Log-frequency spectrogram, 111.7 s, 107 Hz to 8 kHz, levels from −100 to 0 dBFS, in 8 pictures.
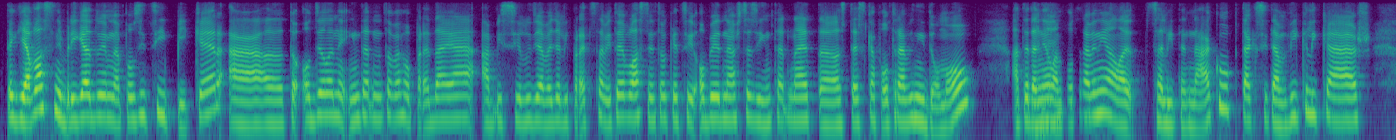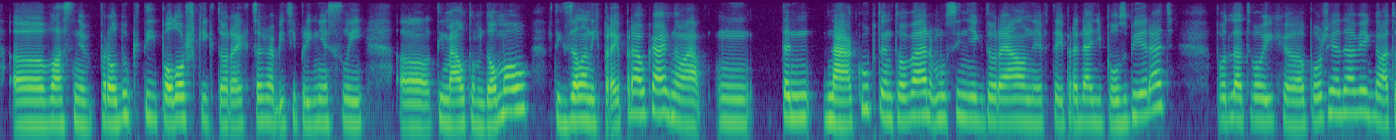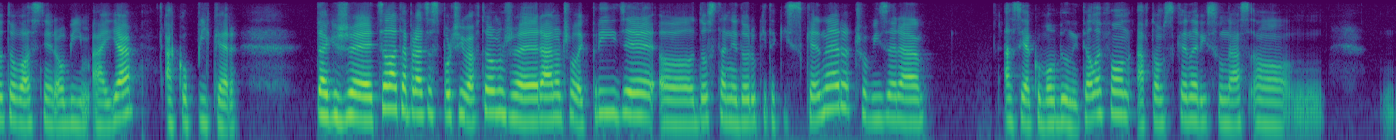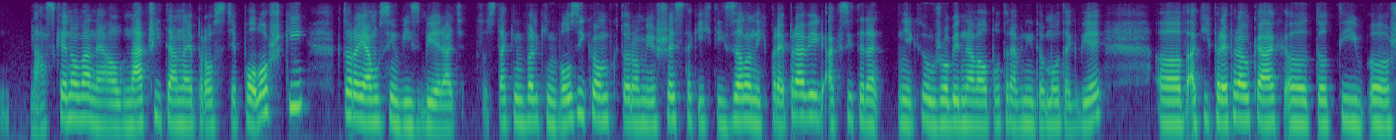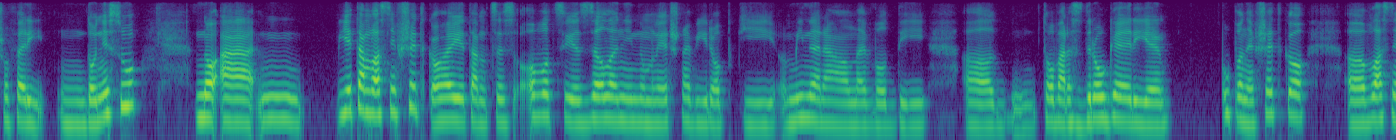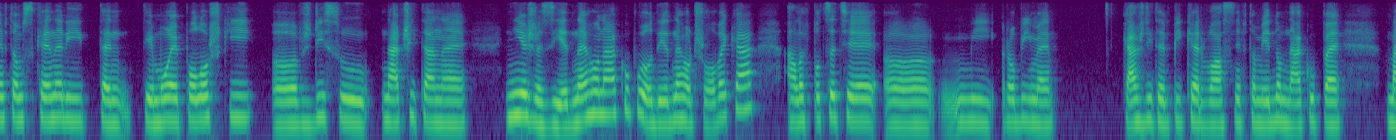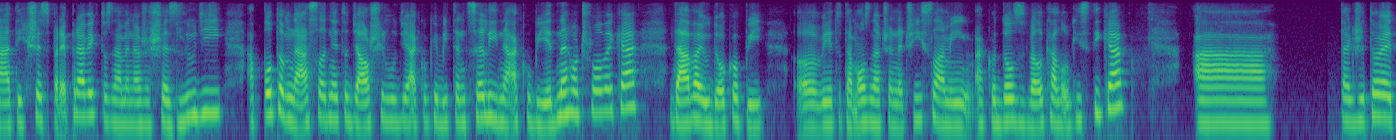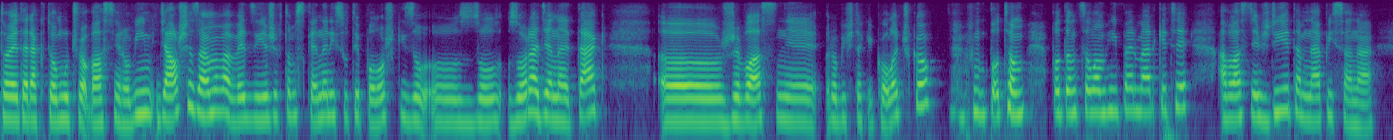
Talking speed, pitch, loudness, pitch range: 155 wpm, 195 Hz, -24 LUFS, 180-215 Hz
